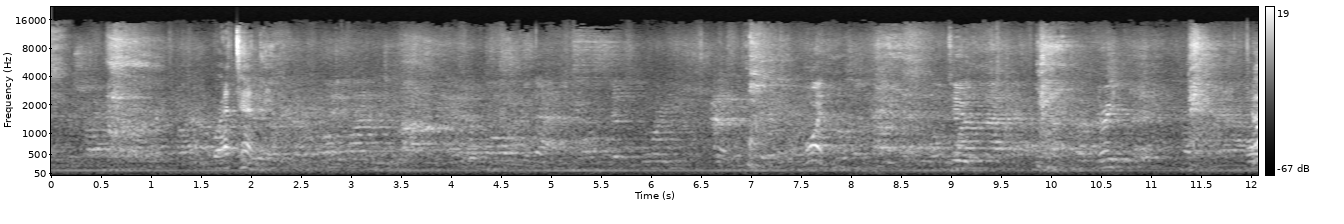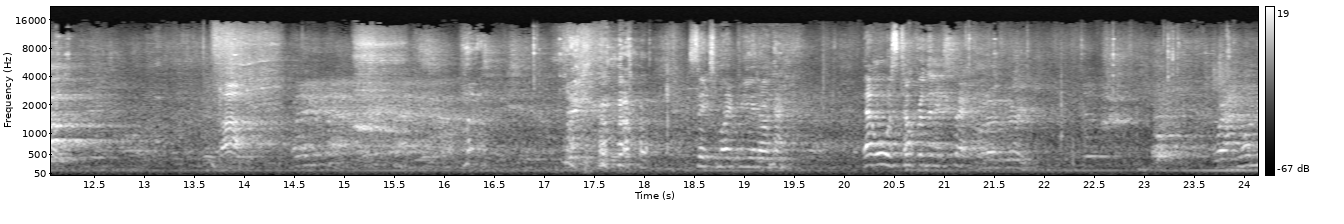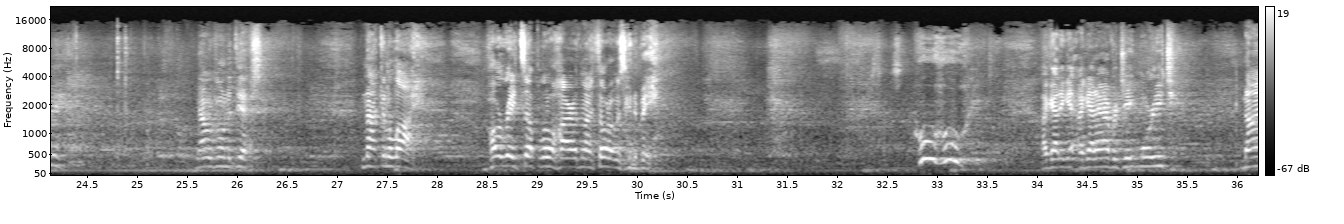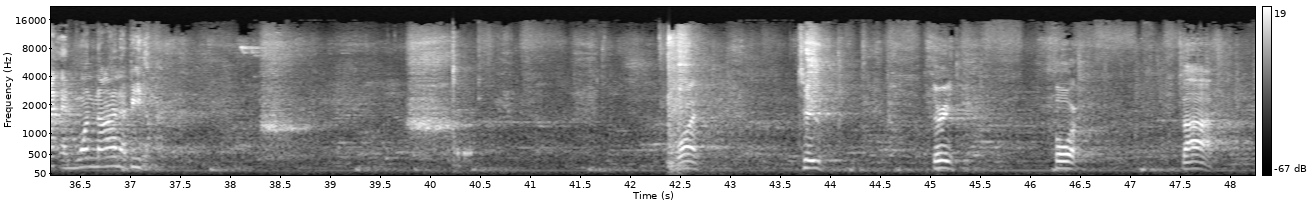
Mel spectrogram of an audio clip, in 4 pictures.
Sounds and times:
Inside, large room or hall: 0.0 - 48.2.

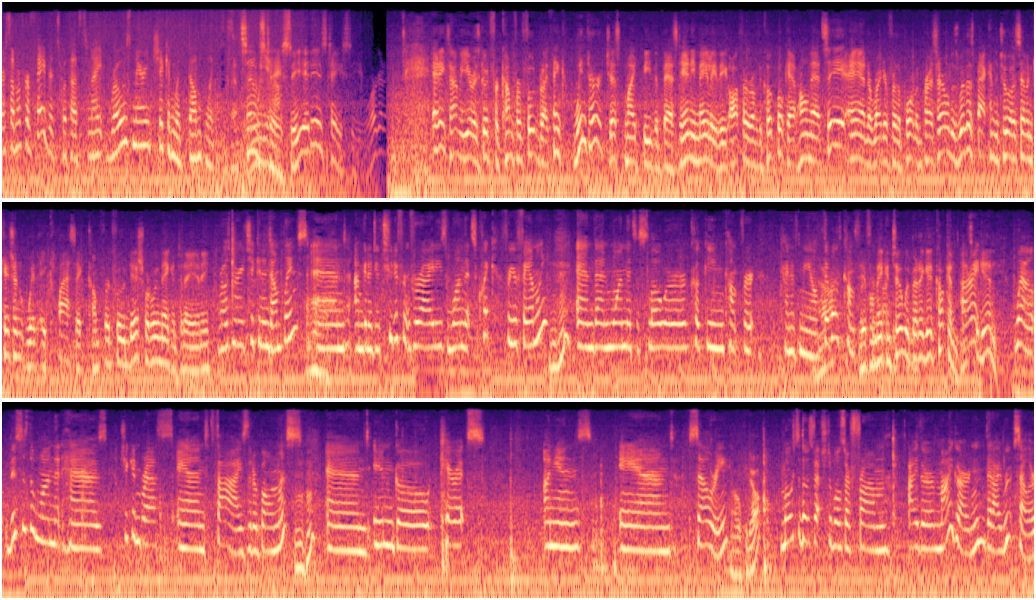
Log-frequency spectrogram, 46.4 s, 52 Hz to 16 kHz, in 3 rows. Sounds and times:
Speech: 0.0 - 5.8, 6.4 - 38.2, 39.1 - 46.4.

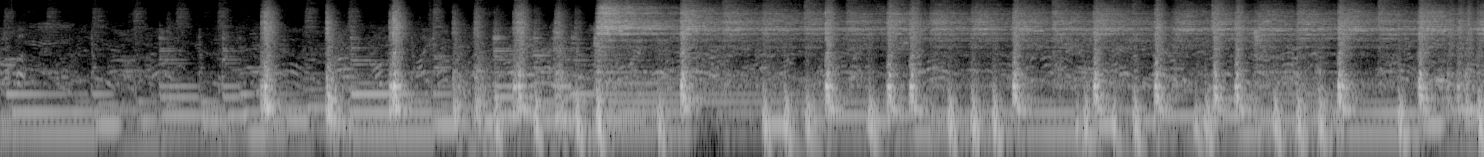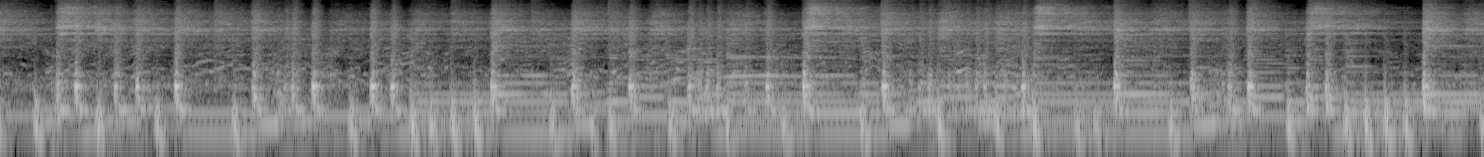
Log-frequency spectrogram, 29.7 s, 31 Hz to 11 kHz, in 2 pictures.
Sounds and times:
Music: 0.0 - 29.6
Speech: 0.0 - 29.6.

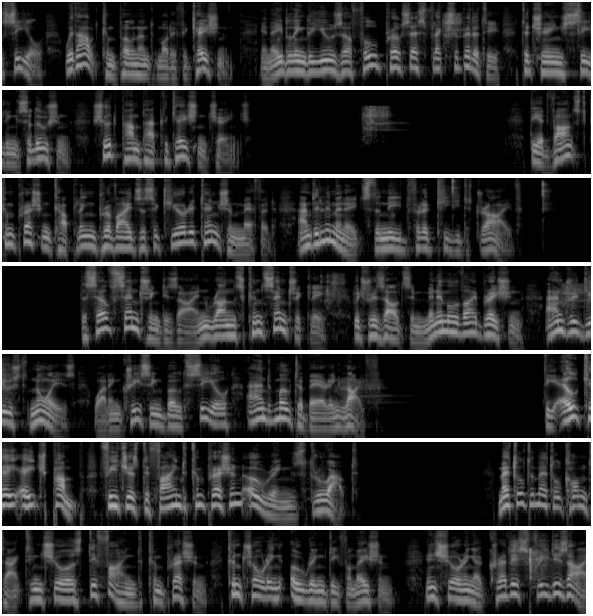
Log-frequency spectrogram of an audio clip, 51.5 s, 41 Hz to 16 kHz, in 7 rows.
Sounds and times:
Speech: 0.0 - 10.5, 13.9 - 21.2, 23.1 - 34.2, 36.2 - 41.3, 43.0 - 51.4.

